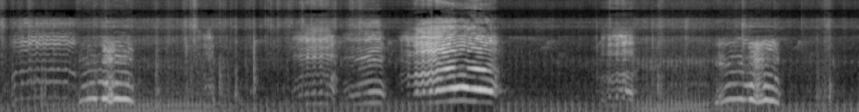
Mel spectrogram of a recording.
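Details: Goat bleating repeatedly: wavering, nasal bleats, some short and some drawn out over a second, about six calls in ten seconds, the loudest near the middle, over a steady low mechanical hum.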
